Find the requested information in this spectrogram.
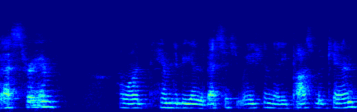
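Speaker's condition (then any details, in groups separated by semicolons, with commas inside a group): Cerebral palsy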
